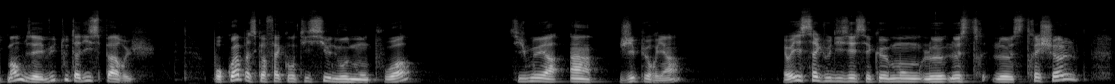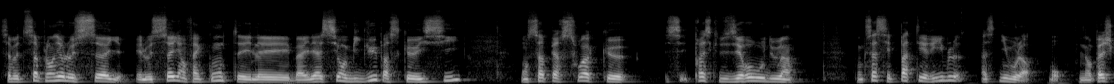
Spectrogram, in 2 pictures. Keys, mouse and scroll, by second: 2.2-3.5 scroll down 2, 3.5-6.5 drag, 15.1-18.1 drag, 22.1-22.2 middle drag.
